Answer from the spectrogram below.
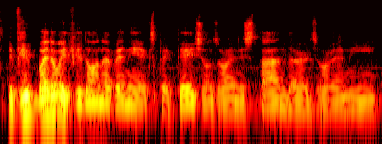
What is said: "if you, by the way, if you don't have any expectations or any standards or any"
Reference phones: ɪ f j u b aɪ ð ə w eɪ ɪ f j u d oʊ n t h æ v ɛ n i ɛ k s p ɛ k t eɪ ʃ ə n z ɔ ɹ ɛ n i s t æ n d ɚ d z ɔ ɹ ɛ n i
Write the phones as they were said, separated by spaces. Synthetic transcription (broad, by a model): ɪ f j u b aɪ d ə w eɪ ɪ f j u d oʊ n t h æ v ɛ n i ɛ k s p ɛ k t eɪ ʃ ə n s ɔ ɹ ɛ n i s t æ n d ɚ d s ɔ ɹ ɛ n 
